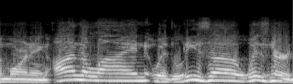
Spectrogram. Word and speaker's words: Liza Wisner: On the line with LizaWisner. Did I say it correctly? Oh, yes, you said it correctly.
